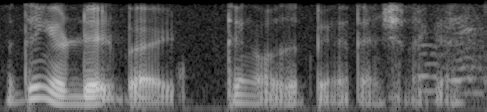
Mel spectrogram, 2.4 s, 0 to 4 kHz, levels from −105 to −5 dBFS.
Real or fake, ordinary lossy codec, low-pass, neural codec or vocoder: real; none; 3.6 kHz; none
